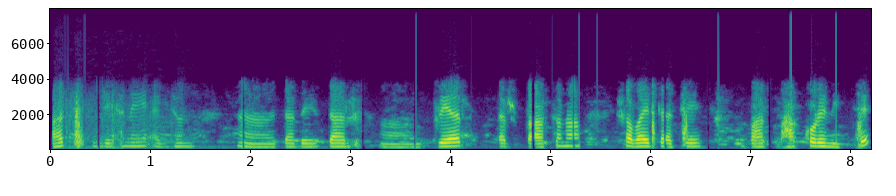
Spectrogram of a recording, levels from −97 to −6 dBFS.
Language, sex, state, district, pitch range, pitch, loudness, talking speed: Bengali, female, West Bengal, North 24 Parganas, 175-205 Hz, 190 Hz, -20 LUFS, 125 wpm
